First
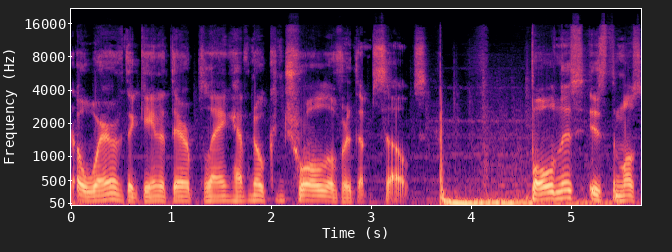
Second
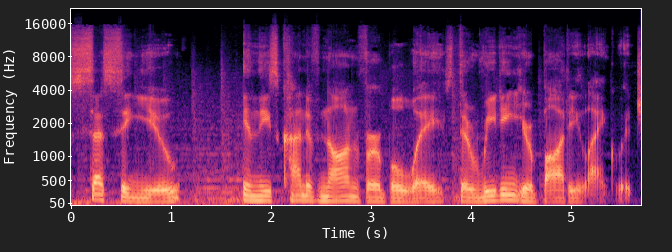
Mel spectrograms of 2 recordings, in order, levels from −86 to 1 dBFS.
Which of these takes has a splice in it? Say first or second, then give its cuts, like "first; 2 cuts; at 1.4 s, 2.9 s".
first; 1 cut; at 3.9 s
